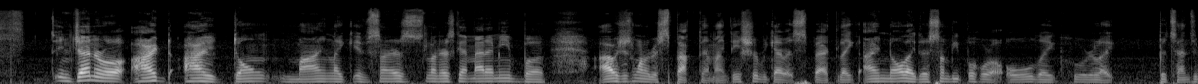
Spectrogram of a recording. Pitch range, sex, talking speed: 120-140 Hz, male, 210 wpm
